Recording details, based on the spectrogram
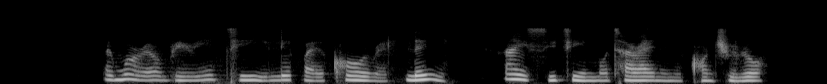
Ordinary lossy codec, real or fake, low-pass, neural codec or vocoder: AAC, 48 kbps; fake; 5.4 kHz; codec, 16 kHz, 1 kbps, X-Codec, WavLM features, trained on Multilingual LibriSpeech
